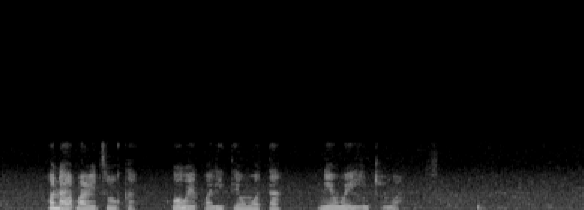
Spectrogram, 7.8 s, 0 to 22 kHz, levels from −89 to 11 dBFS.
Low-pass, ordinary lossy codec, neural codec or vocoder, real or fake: 7.2 kHz; none; none; real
